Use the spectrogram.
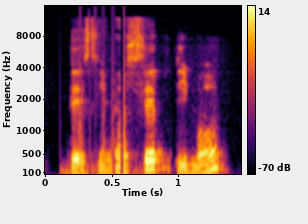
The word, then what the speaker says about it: decimoséptimo: Entonces qué hemos dicho décimo pierde su sílaba tónica y solo la conserva el segundo componente séptimo entonces la palabra decimoséptimo sigue siendo esdla o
